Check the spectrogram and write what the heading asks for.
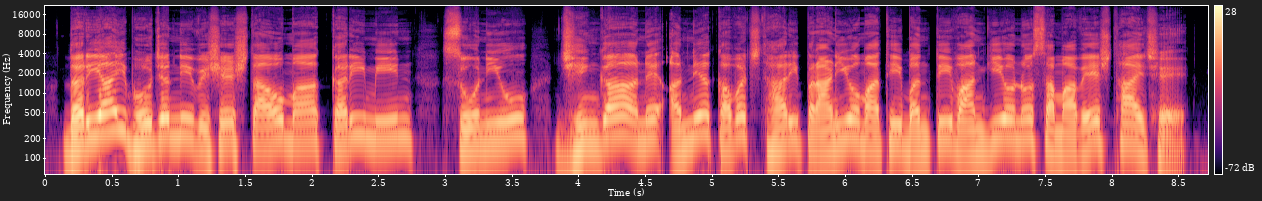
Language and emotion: Gujarati, neutral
